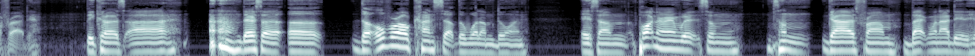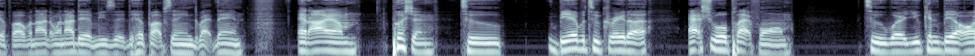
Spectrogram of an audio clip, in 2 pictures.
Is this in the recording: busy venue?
no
